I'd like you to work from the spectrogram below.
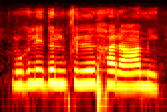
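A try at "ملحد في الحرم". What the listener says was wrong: ملحدن، ذرا زور سے پڑھا کرے نا. ملحدن فی الحرام میں نہیں، حرم میں.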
